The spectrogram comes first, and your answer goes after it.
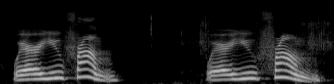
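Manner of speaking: "Where are you from?" dipping slightly on "from"; teacher modeling a gentle drop in "from"; falls a little at the end. Shown as a demonstration. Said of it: "It goes down a little bit".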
